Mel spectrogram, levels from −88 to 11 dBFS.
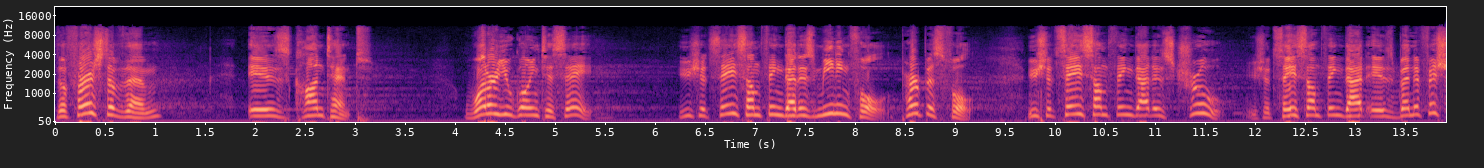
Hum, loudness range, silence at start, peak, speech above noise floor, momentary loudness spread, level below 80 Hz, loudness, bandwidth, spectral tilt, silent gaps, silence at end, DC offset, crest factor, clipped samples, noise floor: none; 2 LU; 0.05 s; 0 dBFS; 35 dB; 10 LU; -44 dBFS; -10 LUFS; 12 kHz; -1.5 dB/octave; none; 0 s; under 0.1%; 12 dB; 0.2%; -46 dBFS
